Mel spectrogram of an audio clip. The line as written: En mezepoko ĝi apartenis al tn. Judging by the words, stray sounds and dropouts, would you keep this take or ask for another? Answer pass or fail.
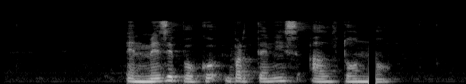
fail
